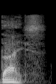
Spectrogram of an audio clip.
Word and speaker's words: DICE: DICE kısaltılmışı, zarlar demek gibi okunuyor.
